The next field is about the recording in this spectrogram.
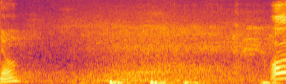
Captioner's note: laughter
